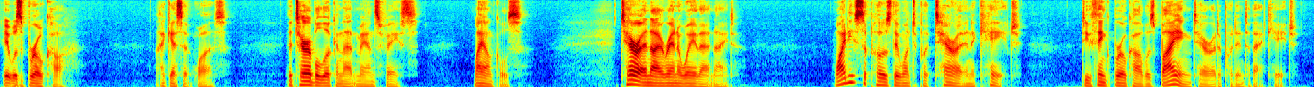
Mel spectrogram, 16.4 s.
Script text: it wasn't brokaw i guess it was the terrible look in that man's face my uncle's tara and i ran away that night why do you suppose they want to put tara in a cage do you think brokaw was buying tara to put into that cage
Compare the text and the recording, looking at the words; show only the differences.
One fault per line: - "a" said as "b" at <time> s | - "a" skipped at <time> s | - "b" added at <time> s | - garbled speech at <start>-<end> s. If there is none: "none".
- "wasn't" said as "was" at 0.1 s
